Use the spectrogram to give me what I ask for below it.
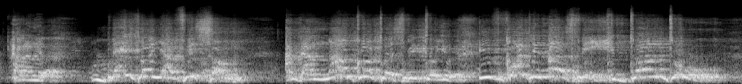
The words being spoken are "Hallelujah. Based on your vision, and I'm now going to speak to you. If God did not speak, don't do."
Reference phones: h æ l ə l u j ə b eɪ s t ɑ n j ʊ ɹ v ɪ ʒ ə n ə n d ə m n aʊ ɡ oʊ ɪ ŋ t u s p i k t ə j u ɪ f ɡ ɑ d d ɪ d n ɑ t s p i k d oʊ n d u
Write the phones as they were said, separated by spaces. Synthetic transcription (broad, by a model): h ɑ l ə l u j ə b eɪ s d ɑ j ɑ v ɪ s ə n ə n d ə n aʊ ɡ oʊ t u s p i k t ə j u ɪ f ɡ ɑ d d ɪ d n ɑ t s p i k d oʊ n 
